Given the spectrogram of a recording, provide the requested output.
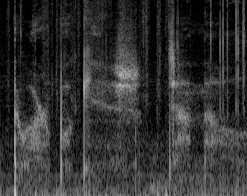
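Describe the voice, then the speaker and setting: A woman's very slow whisper against noticeable background noise. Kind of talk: ASMR book haul. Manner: whispered.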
